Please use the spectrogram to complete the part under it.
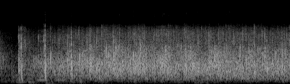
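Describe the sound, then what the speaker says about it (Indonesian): A crowd at an Islamic sermon gathering breaks into sustained applause, many hands clapping steadily and loudly throughout, after a couple of sharp individual claps at the start. "Pak Ustadz Munawir Ngacir, tepuk tangan."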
